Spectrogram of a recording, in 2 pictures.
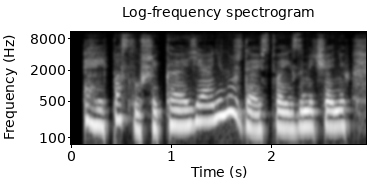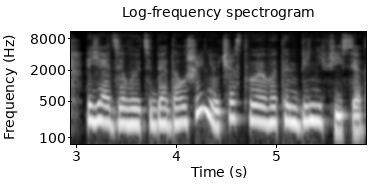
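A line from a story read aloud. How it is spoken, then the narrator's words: Plain. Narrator (Russian): сказала Джерри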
